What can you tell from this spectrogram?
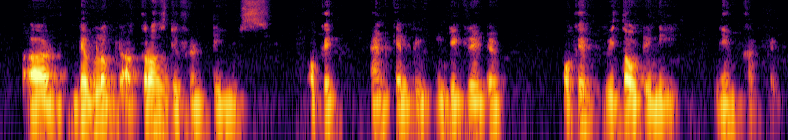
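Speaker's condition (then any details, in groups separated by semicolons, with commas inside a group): No condition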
